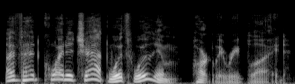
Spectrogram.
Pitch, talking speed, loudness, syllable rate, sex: 165 Hz, 185 wpm, -19 LUFS, 5.4 syllables/s, male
